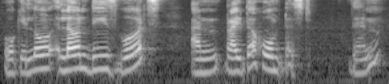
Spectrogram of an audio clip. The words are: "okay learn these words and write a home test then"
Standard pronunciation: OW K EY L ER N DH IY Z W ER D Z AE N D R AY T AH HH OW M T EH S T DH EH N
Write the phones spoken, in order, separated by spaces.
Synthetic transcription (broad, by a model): OW K EY L ER N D IY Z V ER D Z AE N D R AY T AH HH OW M T EH S T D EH N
